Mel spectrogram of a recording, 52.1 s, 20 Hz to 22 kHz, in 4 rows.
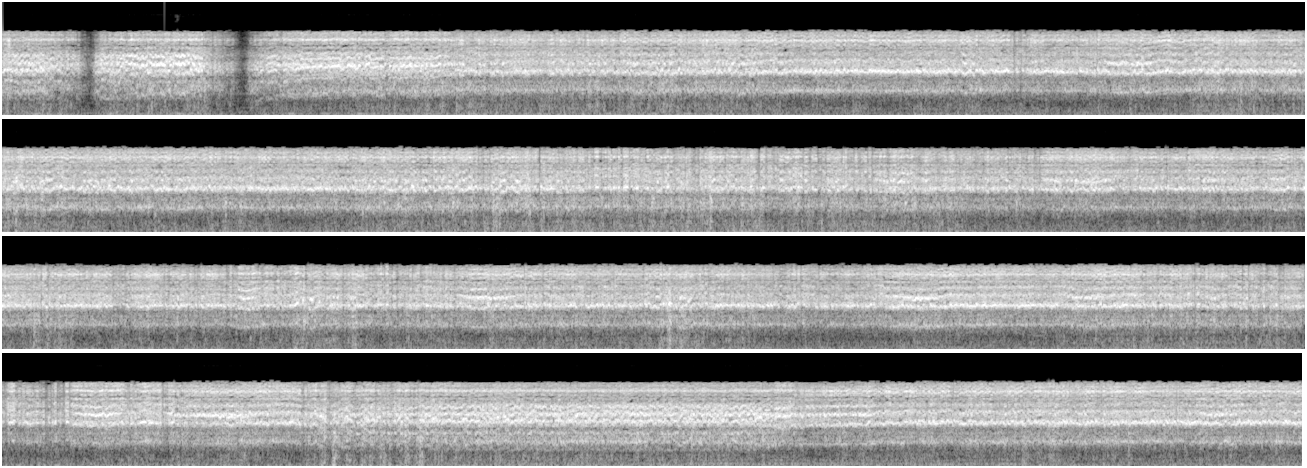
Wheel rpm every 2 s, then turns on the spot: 150, 160, 220, 230, 240, 230, 230, 230, 230, 230, 230, 230, 230, 230, 230, 230, 230, 230, 230, 230, 220, 200, 200, 210, 230, 230.
none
